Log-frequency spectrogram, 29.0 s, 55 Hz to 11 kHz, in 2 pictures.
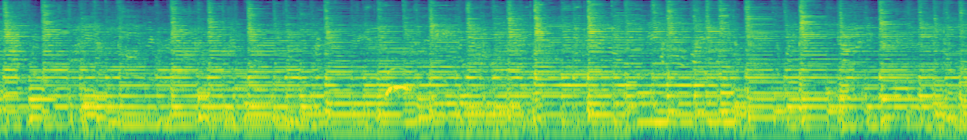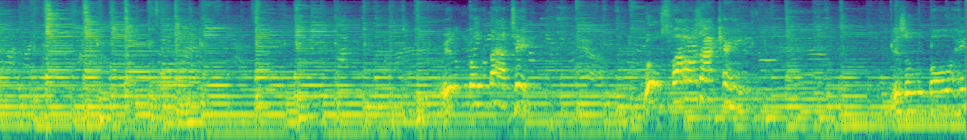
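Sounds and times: acoustic guitar strumming: 0.0 - 29.0
electric bass playing: 0.0 - 29.0.

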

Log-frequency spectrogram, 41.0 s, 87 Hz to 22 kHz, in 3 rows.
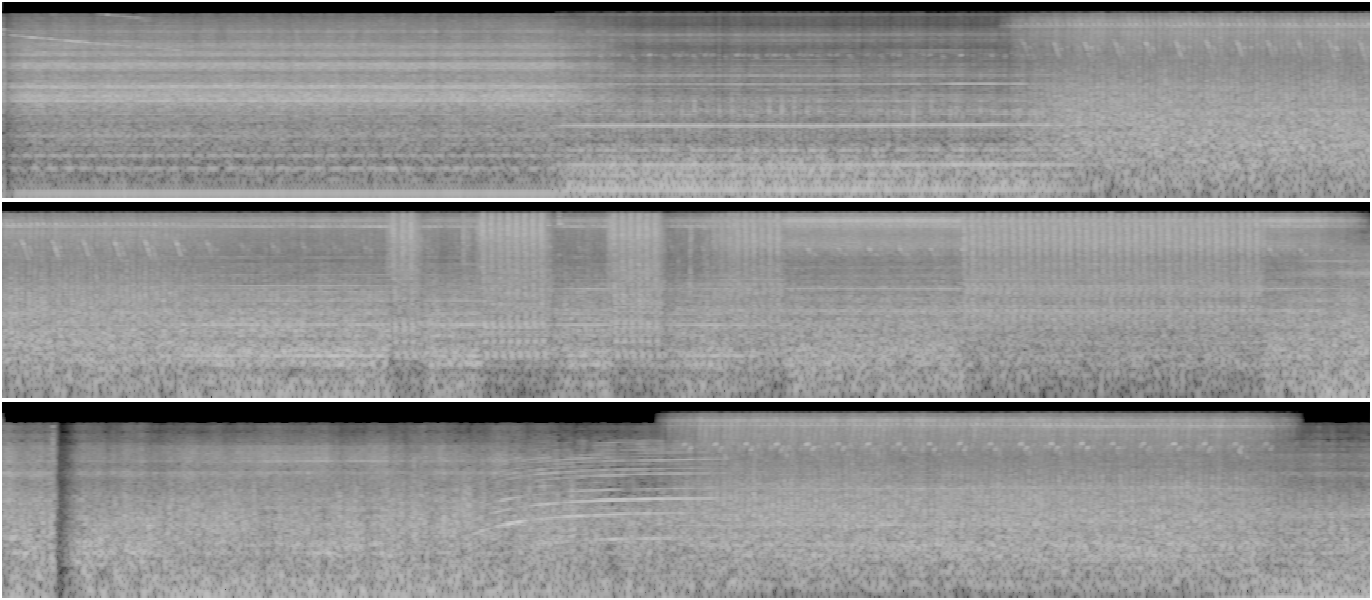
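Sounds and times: rising whine: 0.0 - 23.3, 26.4 - 41.0
helicopter engines and rotor: 0.0 - 41.0
machine-gun fire: 17.4 - 21.8, 23.3 - 26.4.

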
